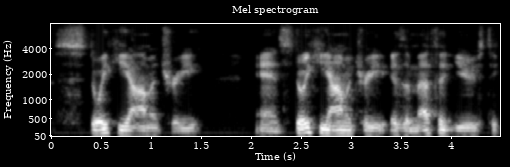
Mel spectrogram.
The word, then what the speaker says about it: stoichiometry: It's pronounced stoichiometry, and stoichiometry is a method used to calculate moles and mass of reactants and products from a balanced equation.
